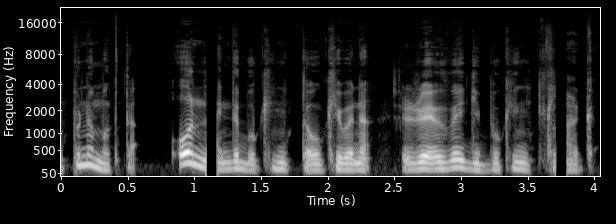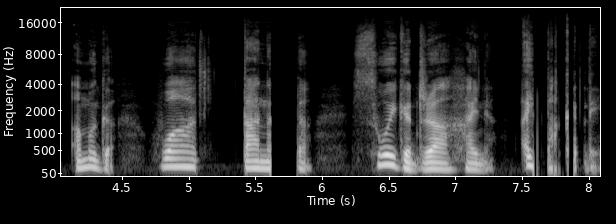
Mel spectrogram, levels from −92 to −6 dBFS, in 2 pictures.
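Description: Speech that drops abruptly to silence four times: gaps of about 90 ms at 1.08 s and 3.70 s, about 200 ms at 5.61 s, and a scatter of brief holes from 7.58 to 7.89 s, each resuming further on. A Bluetooth dropout, with packets late to the headphones, is the likely cause.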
